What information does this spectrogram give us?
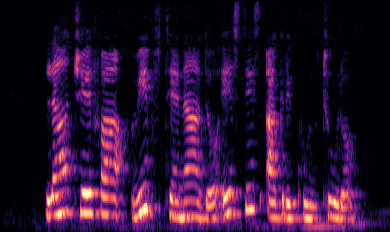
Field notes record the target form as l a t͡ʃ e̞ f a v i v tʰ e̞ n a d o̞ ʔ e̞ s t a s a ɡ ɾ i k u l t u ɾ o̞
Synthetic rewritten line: l a t͡ʃ e̞ f a v i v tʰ e̞ n a d o̞ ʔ e̞ s t i s a ɡ ɾ i k u l t u ɾ o̞

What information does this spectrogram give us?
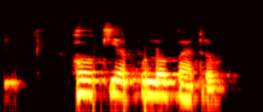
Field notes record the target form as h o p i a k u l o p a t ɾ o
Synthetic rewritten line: h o k i a p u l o p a t ɾ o

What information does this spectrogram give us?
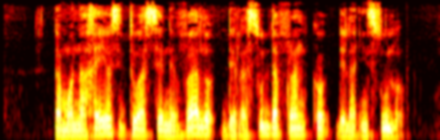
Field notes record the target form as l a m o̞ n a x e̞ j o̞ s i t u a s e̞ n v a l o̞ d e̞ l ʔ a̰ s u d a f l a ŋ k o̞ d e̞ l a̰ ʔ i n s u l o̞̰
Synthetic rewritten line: l a m o̞ n a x e̞ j o̞ s i t u a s e̞ n v a l o̞ d e̞ l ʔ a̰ s u d a f ɾ a ŋ k o̞ d e̞ l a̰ ʔ i n s u l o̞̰

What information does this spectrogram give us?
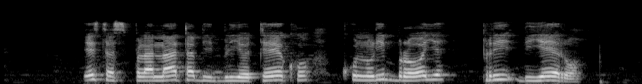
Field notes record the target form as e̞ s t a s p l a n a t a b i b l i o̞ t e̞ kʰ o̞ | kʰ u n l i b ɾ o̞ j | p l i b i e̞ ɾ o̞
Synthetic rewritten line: e̞ s t a s p l a n a t a b i b l i o̞ t e̞ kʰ o̞ | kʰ u n l i b ɾ o̞ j | p ɾ i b i e̞ ɾ o̞

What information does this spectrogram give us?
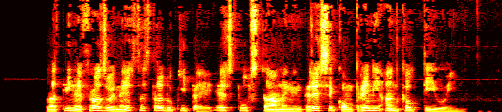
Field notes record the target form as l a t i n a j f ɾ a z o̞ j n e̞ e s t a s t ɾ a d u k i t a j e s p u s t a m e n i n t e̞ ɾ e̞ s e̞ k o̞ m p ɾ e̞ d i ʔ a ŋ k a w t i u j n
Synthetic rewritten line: l a t i n a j f ɾ a z o̞ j n e̞ e s t a s t ɾ a d u k i t a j e s p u s t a m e n i n t e̞ ɾ e̞ s e̞ k o̞ m p ɾ e̞ n i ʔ a ŋ k a w t i u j n

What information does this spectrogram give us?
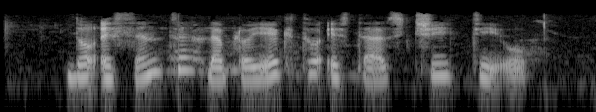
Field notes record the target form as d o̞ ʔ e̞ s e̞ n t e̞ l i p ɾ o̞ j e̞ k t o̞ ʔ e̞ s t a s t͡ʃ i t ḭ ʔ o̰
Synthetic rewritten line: d o̞ ʔ e̞ s e̞ n t͡s e̞ l a p ɾ o̞ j e̞ k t o̞ ʔ e̞ s t a s t͡ʃ i t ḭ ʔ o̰

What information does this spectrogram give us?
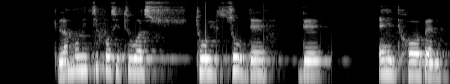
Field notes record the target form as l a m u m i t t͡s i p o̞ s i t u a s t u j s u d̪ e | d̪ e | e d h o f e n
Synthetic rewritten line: l a m u n i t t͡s i p o̞ s i t u a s t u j s u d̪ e | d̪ e | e d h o v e n

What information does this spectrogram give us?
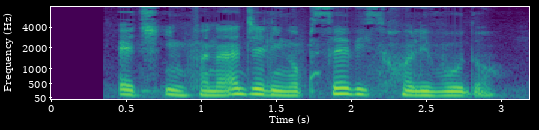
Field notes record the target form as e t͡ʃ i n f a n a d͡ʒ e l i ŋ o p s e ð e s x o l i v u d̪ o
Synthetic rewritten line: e t͡ʃ i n f a n a d͡ʒ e l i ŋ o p s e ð i s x o l i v u d̪ o

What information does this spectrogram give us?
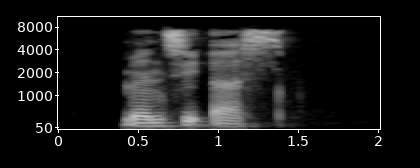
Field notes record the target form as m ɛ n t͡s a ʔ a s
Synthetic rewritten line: m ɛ n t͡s i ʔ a s

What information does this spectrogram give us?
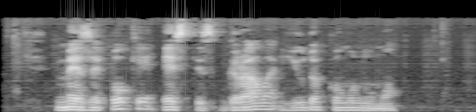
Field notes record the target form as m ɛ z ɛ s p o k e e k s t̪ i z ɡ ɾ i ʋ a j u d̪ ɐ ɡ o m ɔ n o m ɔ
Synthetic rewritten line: m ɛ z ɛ p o k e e s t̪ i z ɡ ɾ a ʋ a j u d̪ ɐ k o m u n u m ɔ

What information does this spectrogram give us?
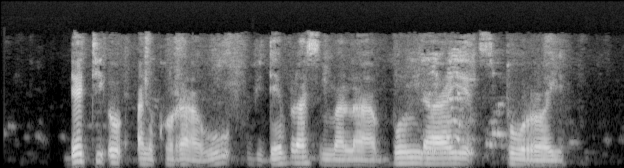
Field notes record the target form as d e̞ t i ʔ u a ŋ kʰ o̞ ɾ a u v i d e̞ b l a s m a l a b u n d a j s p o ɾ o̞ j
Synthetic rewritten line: d e̞ t i ʔ o a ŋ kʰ o̞ ɾ a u v i d e̞ b l a s m a l a b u n d a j s p u ɾ o̞ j

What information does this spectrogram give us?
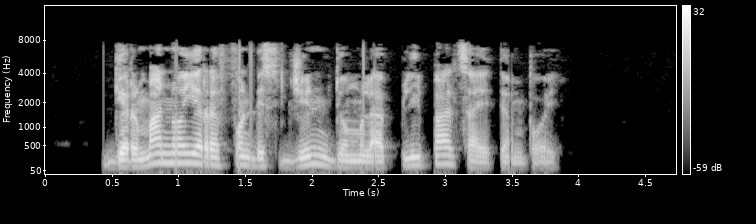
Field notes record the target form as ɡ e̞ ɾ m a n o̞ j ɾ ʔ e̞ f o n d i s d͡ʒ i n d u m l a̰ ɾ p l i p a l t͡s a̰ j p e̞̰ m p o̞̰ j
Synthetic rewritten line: ɡ e̞ ɾ m a n o̞ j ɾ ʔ e̞ f o n d i s d͡ʒ i n d u m l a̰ p l i p a l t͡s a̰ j t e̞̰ m p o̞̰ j

